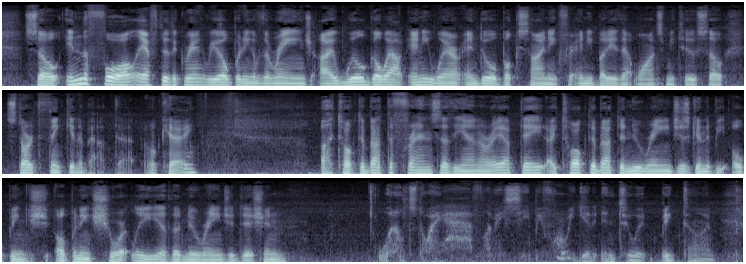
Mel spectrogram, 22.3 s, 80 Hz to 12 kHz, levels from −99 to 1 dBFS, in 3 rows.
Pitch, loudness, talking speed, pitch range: 110 Hz, -25 LUFS, 200 wpm, 95-120 Hz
